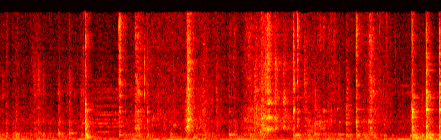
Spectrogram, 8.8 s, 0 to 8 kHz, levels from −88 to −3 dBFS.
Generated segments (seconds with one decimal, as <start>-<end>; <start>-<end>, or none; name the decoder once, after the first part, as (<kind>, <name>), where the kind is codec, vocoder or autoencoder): 5.3-5.9 (codec, ZipCodec)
